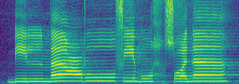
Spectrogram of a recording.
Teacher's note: Mad tabi'inya mad tabi'i zahiri karena ada waw sukun yang didahului baris dhammah. Cara membunyikannya, ro-nya kita panjangkan 2 harokat saja.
